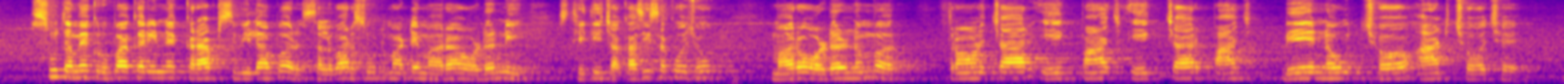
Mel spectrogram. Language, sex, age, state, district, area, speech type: Gujarati, male, 60+, Gujarat, Surat, urban, read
